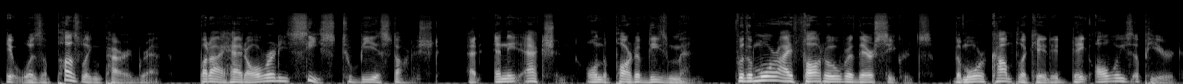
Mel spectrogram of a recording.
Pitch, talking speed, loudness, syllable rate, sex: 110 Hz, 185 wpm, -21 LUFS, 5.5 syllables/s, male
